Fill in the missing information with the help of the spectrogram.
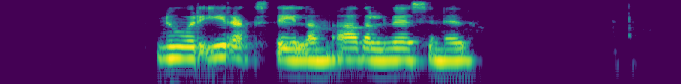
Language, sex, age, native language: Icelandic, female, 20-29, Icelandic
